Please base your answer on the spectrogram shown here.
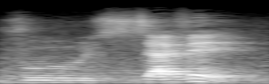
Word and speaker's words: vous avez: have this situation where, because the verb starts with a vowel, the S of the word before it is pronounced as part of that word with the vowel. So we have nous avons, vous avez, and ils ont.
